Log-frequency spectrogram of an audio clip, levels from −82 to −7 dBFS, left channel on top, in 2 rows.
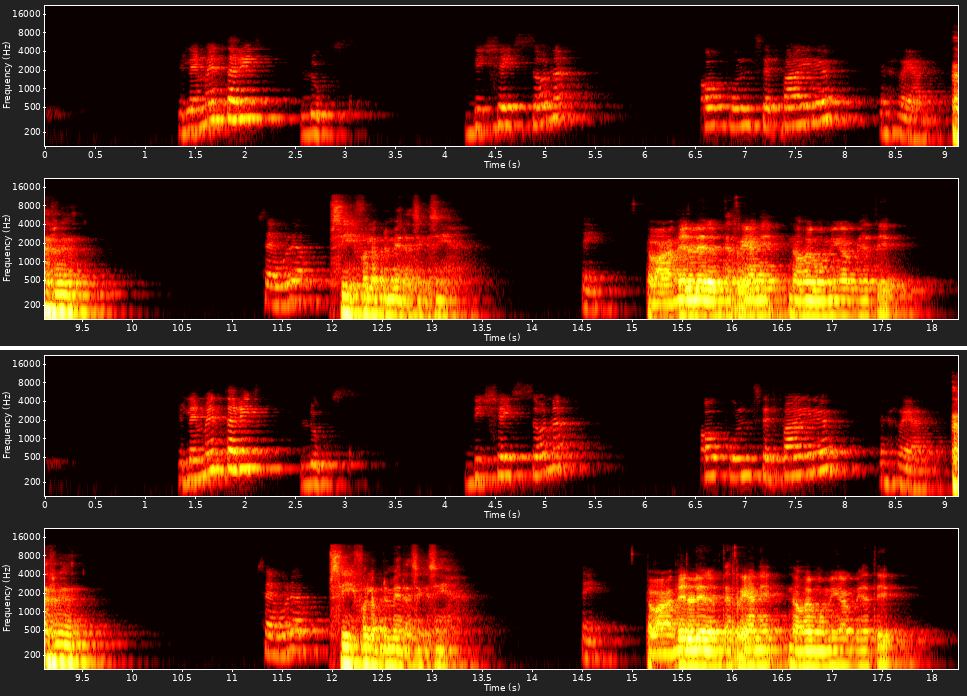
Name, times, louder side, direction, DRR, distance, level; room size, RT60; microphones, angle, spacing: voice 1, 1.3-2.1 2.6-2.7 4.2-5.2 6.6-7.9 8.3-8.8 11.3-11.8 14.5-14.6, right 1 dB, 55° right, -1 dB, 2.2 m, -34 dB
voice 2, 9.1-9.5 12.0-13.3 15.1-17.6, right 1 dB, 85° right, 4 dB, 1.3 m, -21 dB
13.0 x 8.5 x 3.0 m, 0.94 s
head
